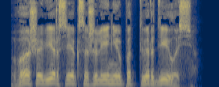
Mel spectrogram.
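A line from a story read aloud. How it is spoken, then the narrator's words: Muffled voice. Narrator (Russian): глухим голосом сообщил полковник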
